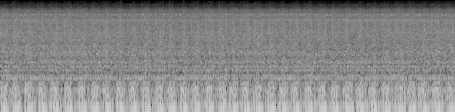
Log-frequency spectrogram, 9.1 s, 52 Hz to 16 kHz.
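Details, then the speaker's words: Chevy Tahoe at operating temperature, before an engine flush: steady, even idle pulse about 3–4 per second with no ticking, quieter than when cold. Owner suspects the oil pickup tube clogs when cold. "So the engine's up to temp, and as you can hear, it got a little quieter."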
